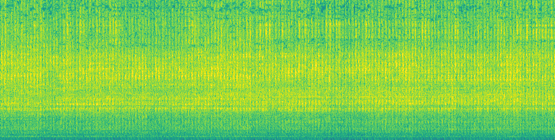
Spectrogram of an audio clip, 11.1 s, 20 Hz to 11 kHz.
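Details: BMW C1 200 scooter engine hammering out a fast, heavy, steady clunking knock, almost jackhammer-like, sounding terminal; cause unknown.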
